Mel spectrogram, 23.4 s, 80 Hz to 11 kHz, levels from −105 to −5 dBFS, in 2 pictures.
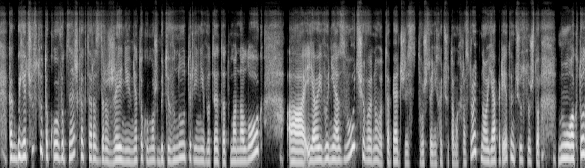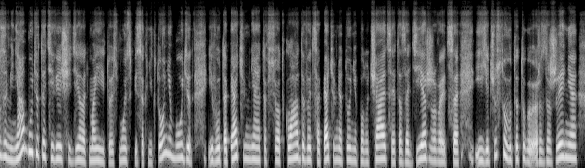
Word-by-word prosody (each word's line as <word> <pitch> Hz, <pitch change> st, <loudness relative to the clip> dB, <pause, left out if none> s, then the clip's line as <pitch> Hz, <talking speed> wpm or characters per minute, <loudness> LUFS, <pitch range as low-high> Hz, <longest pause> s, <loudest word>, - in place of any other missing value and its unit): как 225 Hz, -1 st, +2 dB
бы 250 Hz, +1 st, +4 dB
я 250 Hz, -, +6 dB
чувствую 360 Hz, +2 st, -3 dB
такое 240 Hz, -1 st, +1 dB
вот, 235 Hz, +2 st, -2 dB
знаешь, 260 Hz, +6 st, 0 dB
как-то 240 Hz, -4 st, -1 dB
раздражение, 185 Hz, -2 st, +1 dB
у -, -, -9 dB
меня 185 Hz, +3 st, -3 dB
такой 190 Hz, -2 st, -6 dB
может 190 Hz, -2 st, -5 dB
быть 195 Hz, 0 st, -5 dB
внутренний 195 Hz, -1 st, -3 dB
вот 175 Hz, +1 st, -7 dB
этот 175 Hz, -1 st, -2 dB
монолог. 180 Hz, -, +2 dB, 0.5 s
А, 165 Hz, -1 st, +8 dB
я 190 Hz, 0 st, +5 dB
его 200 Hz, +1 st, +2 dB
не 200 Hz, 0 st, 0 dB
озвучиваю. 200 Hz, -, +1 dB
Ну, 195 Hz, -, -2 dB
вот 150 Hz, -4 st, -7 dB
опять 175 Hz, 0 st, 0 dB
же 155 Hz, -, -4 dB
из-за 150 Hz, -, -10 dB
того, 155 Hz, -, -8 dB
что 155 Hz, -, -5 dB
я -, -, -6 dB
не 150 Hz, -, -9 dB
хочу 160 Hz, -, -11 dB
там 145 Hz, -, -6 dB
их -, -, -19 dB
расстроить, 270 Hz, -, -1 dB
но 190 Hz, -4 st, 0 dB
я 185 Hz, +1 st, +3 dB
при 210 Hz, -, -2 dB
этом 235 Hz, -, -3 dB
чувствую, 190 Hz, -2 st, -6 dB
что, -, -, -2 dB, 0.3 s
ну, 215 Hz, +3 st, +4 dB
а 215 Hz, -, +10 dB
кто 280 Hz, +5 st, +2 dB
за 245 Hz, -2 st, -1 dB
меня 200 Hz, -, +2 dB
будет 310 Hz, -8 st, 0 dB
эти 225 Hz, -3 st, -1 dB
вещи 205 Hz, -2 st, 0 dB
делать 185 Hz, 0 st, -1 dB
мои? 185 Hz, -1 st, -1 dB
То -, -, -8 dB
есть 160 Hz, -1 st, -7 dB
мой 185 Hz, +1 st, -3 dB
список 165 Hz, -1 st, -7 dB
никто 210 Hz, -, -2 dB
не 290 Hz, -2 st, -1 dB
будет. 215 Hz, -3 st, -1 dB, 0.3 s
И 190 Hz, -, -2 dB
вот 185 Hz, 0 st, -1 dB
опять 215 Hz, +6 st, +2 dB
у 205 Hz, -, -4 dB
меня 200 Hz, -1 st, -1 dB
это 190 Hz, -1 st, -8 dB
всё 185 Hz, +2 st, -5 dB
откладывается, 195 Hz, -1 st, 0 dB
опять 200 Hz, +4 st, +3 dB
у -, -, -5 dB
меня 185 Hz, -2 st, -3 dB
то 200 Hz, -, -2 dB
не 185 Hz, -2 st, -5 dB
получается, 180 Hz, +3 st, +1 dB
это 170 Hz, +1 st, -3 dB
задерживается. 170 Hz, 0 st, 0 dB, 0.3 s
И -, -, -5 dB
я 175 Hz, -1 st, 0 dB
чувствую 255 Hz, -, -2 dB
вот 195 Hz, +1 st, -3 dB
это 200 Hz, +1 st, -2 dB
раздражение, 200 Hz, +6 st, +1 dB
195 Hz, 210 wpm, -22 LUFS, 180-220 Hz, 0.5 s, а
